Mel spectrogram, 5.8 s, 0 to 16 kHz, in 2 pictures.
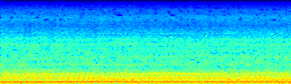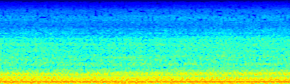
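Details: New Chevy 350 V8 in a 1974 Chevy Nova on its first start, running a smooth, even fast idle with no knocks or misses. Normal. It was shut off early for oil squirting from the valve covers, which had no PCV valve or breather.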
